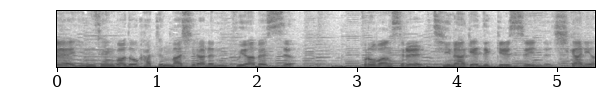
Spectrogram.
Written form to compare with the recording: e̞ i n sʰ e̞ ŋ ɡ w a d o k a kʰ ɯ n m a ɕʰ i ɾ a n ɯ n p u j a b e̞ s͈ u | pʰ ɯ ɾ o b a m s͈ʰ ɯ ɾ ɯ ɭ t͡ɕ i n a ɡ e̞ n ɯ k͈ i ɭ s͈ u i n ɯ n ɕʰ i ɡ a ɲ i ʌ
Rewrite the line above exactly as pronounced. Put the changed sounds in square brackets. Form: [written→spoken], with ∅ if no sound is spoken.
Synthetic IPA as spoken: e̞ i n sʰ e̞ ŋ ɡ w a d o k a [kʰ→tʰ] ɯ n m a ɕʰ i ɾ a n ɯ n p u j a b e̞ s͈ [u→ɯ] | pʰ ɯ ɾ o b a [m→ŋ] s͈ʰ ɯ ɾ ɯ ɭ t͡ɕ i n a ɡ e̞ n ɯ k͈ i ɭ s͈ u i [n→nː] ɯ n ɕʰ i ɡ a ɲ i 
